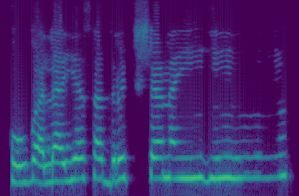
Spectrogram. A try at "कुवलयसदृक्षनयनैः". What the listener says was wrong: ஐஹி இல்ல நயனைஹி கண்ணு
